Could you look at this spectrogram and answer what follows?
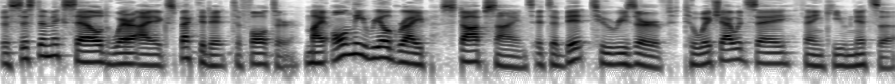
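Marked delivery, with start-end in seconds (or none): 8.0-9.0 mocking sarcastic tone, lower and quieter. Complaining that the car is too reserved at stop signs: sarcastic. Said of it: "Sarcastically, of course".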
